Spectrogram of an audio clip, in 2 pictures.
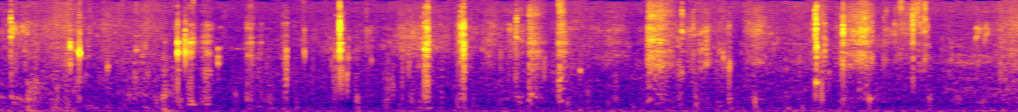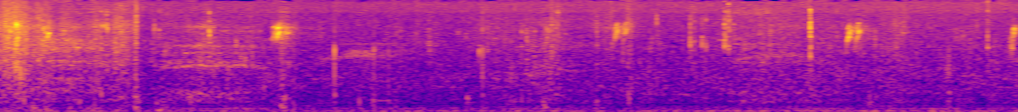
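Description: Horses' hooves knocking and thudding irregularly on turf, busiest in the first half, over a steady low rumble.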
